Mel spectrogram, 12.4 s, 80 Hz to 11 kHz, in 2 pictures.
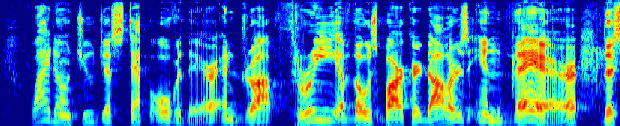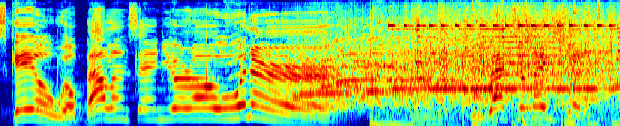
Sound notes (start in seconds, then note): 10.0 game dinging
